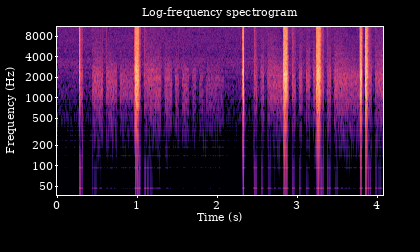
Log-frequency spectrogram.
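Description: Soloed synthesized clap from an Arturia Synthi V patch, a noise oscillator shaped into a clap, playing as short, sharp hits at uneven intervals, about six in four seconds, with a faint hiss between. The playback stutters because the computer's CPU is overloaded.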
